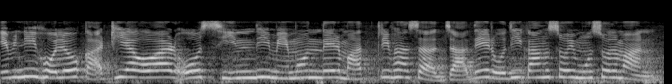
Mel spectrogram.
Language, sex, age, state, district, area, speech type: Bengali, female, 30-45, West Bengal, Jhargram, rural, read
